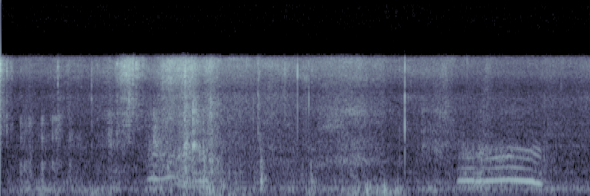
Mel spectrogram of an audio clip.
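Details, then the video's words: An old female cat, sleeping, snores. A faint wavering tone is followed by quiet breathing, then one steady nasal drone lasting under a second near the end, indoors. "Mummy cat snoring"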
